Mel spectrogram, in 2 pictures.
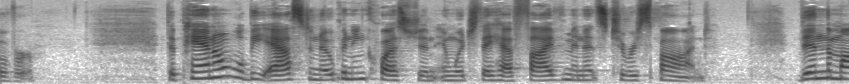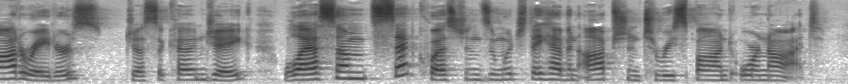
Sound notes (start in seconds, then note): none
